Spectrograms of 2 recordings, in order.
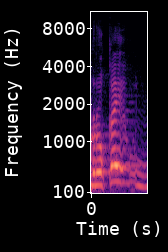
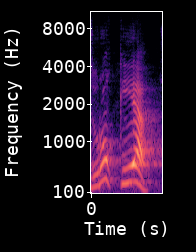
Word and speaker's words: ruqya: The actual word is ruqya. So if you want to spell it, it should be R-U-Q, right? Y-H maybe, Y-A-H, ruqya. Not ruqayya or ruqiyya, so you put double Q, double Y, other words.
